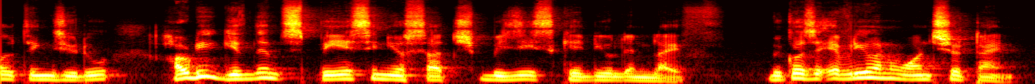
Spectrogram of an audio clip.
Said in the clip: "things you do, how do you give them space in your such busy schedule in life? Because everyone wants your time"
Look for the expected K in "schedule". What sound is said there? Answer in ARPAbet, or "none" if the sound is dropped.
K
